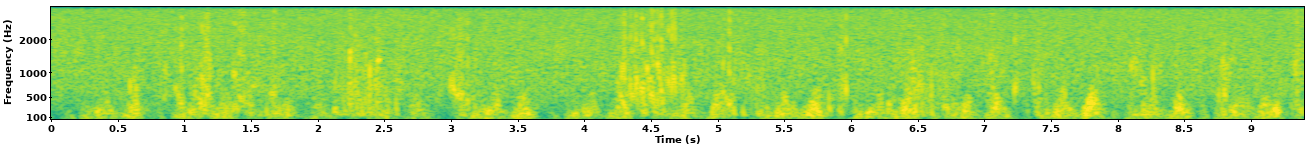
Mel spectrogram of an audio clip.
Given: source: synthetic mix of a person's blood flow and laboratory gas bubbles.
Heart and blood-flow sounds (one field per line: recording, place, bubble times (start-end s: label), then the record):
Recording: Doppler ultrasound of blood flow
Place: precordium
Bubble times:
0.57-0.69 s: bubbles
0.84-1.25 s: bubbles
1.34-1.82 s: bubbles
2.09-2.65 s: bubbles
2.96-3.27 s: bubbles
4.21-4.80 s: bubbles
4.99-5.37 s: bubbles
5.80-6.00 s: bubbles
6.25-6.86 s: bubbles
7.01-7.27 s: bubbles
7.35-7.46 s: bubbles
8.08-8.30 s: bubbles
8.72-9.11 s: bubbles
9.18-9.41 s: bubbles
From the record:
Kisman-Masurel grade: 232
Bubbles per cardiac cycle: several, 3 to 8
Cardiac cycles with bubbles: 50 to 99%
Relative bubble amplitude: moderate (0.250 to 0.450)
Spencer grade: 3 (all of the cardiac periods contain showers or single bubble signals, but not dominating or overriding the cardiac motion signals)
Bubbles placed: anywhere in the cardiac cycle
